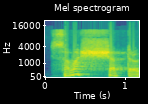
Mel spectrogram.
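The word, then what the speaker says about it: समः शत्रौ: समः शत्रो च मित्रेच समः समश शत्रु यहां पे श का द्वित उच्चारण करना होगा समश शत्रो च शत्रु शत्रु शत्रु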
